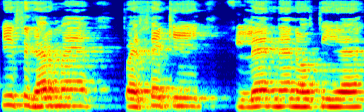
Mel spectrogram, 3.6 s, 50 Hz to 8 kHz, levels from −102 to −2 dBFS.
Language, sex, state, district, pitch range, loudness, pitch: Hindi, male, Bihar, Lakhisarai, 200-220 Hz, -15 LUFS, 210 Hz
